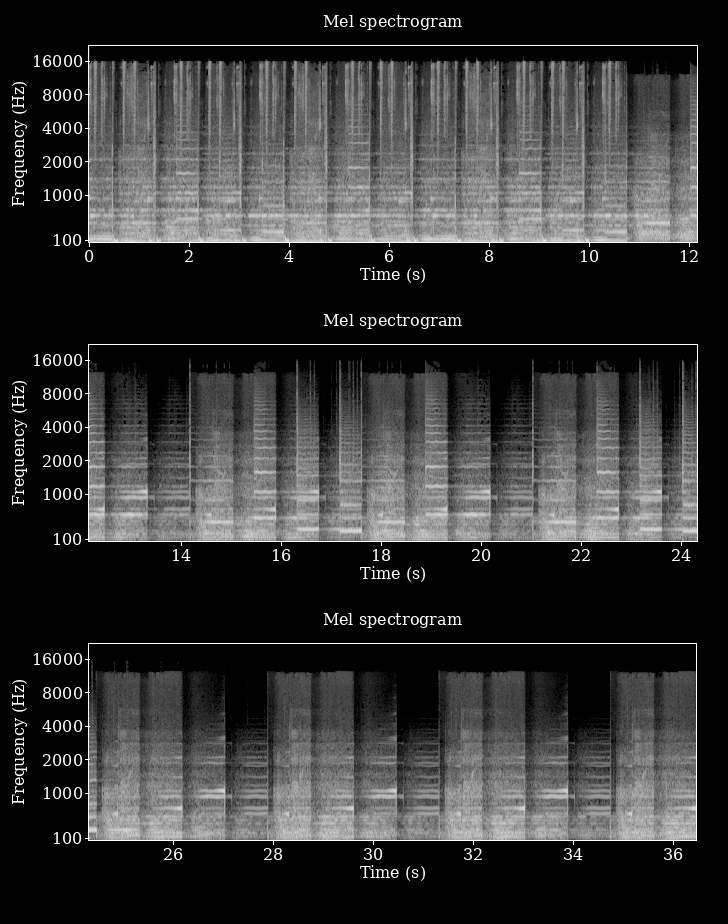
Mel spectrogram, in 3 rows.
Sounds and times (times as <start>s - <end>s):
Music: 0.0s - 36.4s.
